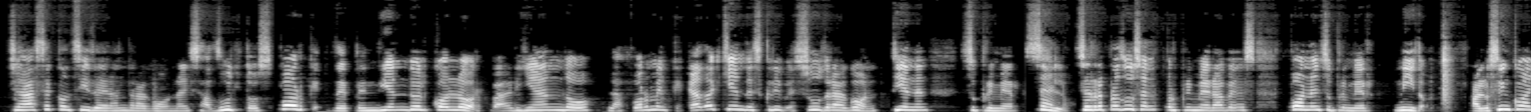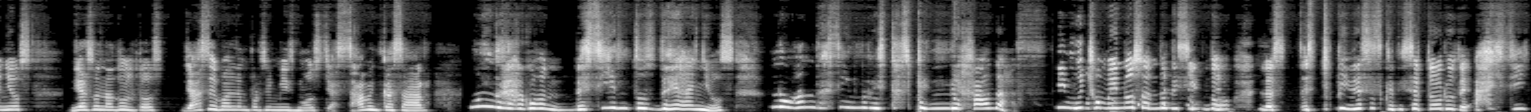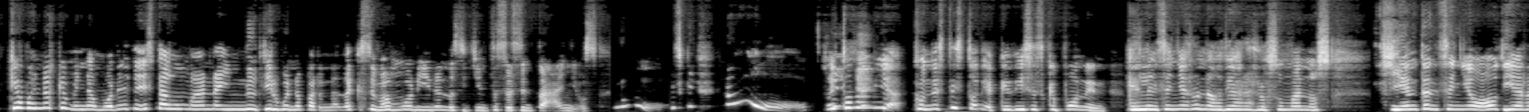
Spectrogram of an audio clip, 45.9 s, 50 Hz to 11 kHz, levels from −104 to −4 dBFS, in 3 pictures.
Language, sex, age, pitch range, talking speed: Spanish, female, 10-29, 280-370 Hz, 155 wpm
